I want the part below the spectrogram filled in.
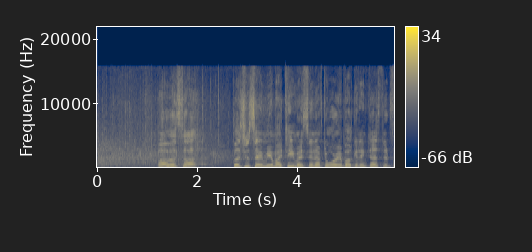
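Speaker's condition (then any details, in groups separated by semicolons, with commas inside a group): Cerebral palsy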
